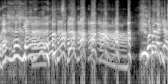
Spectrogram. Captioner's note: laughing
